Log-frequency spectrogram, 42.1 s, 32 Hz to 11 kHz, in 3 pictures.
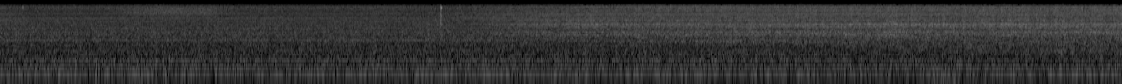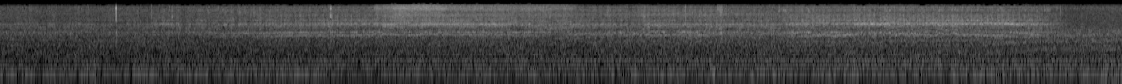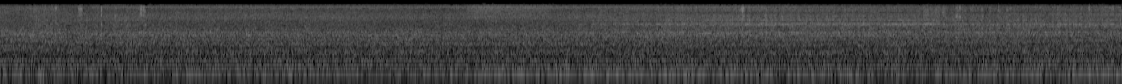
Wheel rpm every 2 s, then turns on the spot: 0, 0, 10, 30, 40, 40, 40, 40, 50, 60, 60, 60, 60, 40, 20, 0, 0, 10, 40, 40, 50.
28-30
